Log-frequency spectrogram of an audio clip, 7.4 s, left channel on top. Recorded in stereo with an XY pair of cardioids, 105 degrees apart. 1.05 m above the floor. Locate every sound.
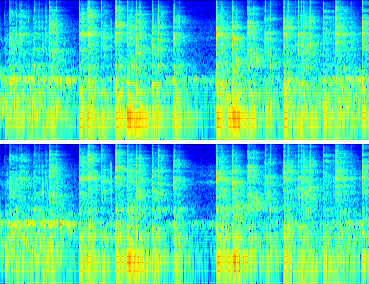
0.1 s typing on a keyboard: 35° left, 3 m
